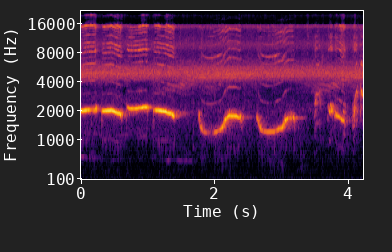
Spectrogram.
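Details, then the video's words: Chinese hwamei from the forest singing loud, clear whistles: a long level phrase, then two swooping U-shaped notes and a rising flourish, with short pauses between. A steady shrill background drone is present. "Coob hav zoov quaj tau zoo kawg!"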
